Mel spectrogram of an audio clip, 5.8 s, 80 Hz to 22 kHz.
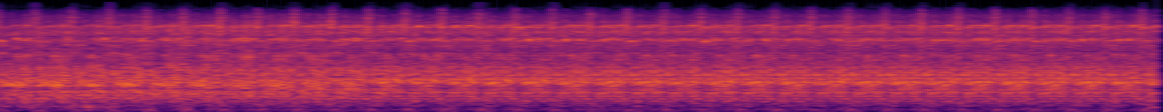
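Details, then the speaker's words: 6.0 Powerstroke diesel after oil cooler work, previously crank no-start: uneven, lumpy idle beat near three per second with smoke and a fuel smell. Cylinder 5 is weak at about 150 psi versus about 390 psi. Dead-cylinder misfire. "see if we can run relative compression again i ran it the other day and number five was definitely [Music] weak you hear it also yeah number five"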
